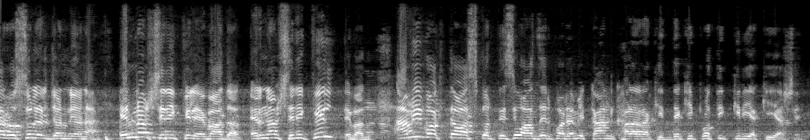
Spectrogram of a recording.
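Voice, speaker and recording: A man's voice: high-pitched, sharp tone, in a large hall. A man from Bangladesh preaching a folksy sermon at a religious gathering, telling stories and firing rhetorical questions at the crowd.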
